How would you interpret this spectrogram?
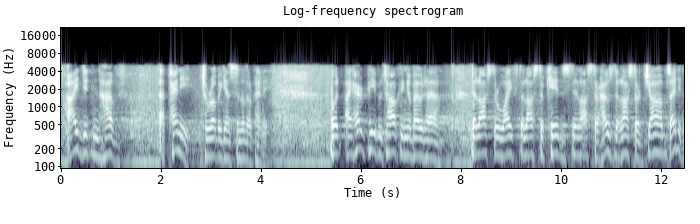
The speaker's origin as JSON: {"language": "English", "country": "Ireland", "tie": "born or raised there", "said": "growing up in Ireland, into the 60s, it was rock and roll and devil music and all that good stuff"}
